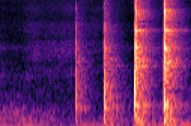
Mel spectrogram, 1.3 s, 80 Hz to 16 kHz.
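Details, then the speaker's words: Used OSRAM Dulux 41/827 230 V 50/60 Hz compact fluorescent lamp from recycling bin, shaken by hand: five sharp, light clinks about a fifth of a second apart; something loose in the base, owner suspects the capacitor; lamp still works. "et on entend alors je me dis c'est peut-être le condensateur qu'on entend vers le"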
